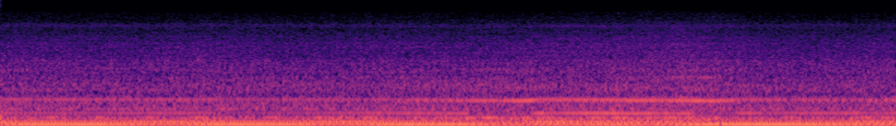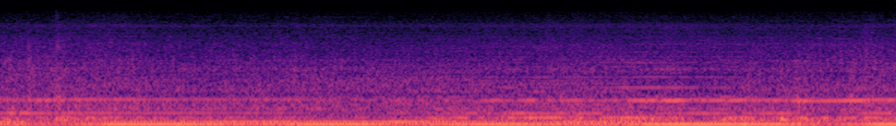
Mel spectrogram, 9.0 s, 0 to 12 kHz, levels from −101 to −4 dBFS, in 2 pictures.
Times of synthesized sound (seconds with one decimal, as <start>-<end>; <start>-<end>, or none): 6.3-8.2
